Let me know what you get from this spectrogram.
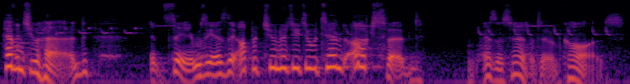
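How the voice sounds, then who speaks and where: An actor playing an approving, good-humoured schoolmaster in a radio drama, speaking in a formal, measured way. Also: male voice, high-pitched, huge pitch swings, darkish tone, slight background noise, full character voice. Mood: earnest, pleased.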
